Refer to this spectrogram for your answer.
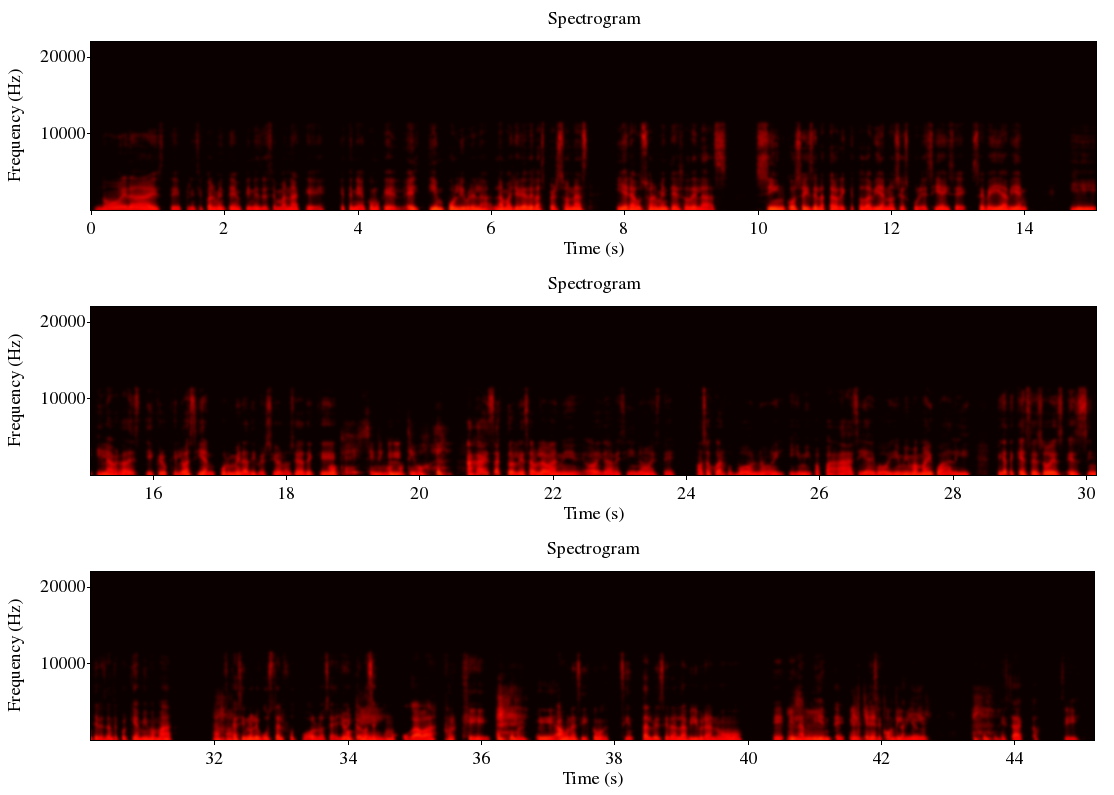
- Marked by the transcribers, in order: chuckle; chuckle; laughing while speaking: "porque"; chuckle
- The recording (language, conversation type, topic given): Spanish, podcast, ¿Qué pasatiempo te conectaba con tu familia y por qué?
